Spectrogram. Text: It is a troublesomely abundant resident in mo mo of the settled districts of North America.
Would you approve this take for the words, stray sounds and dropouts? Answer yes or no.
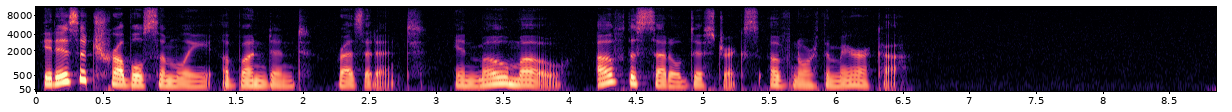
yes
